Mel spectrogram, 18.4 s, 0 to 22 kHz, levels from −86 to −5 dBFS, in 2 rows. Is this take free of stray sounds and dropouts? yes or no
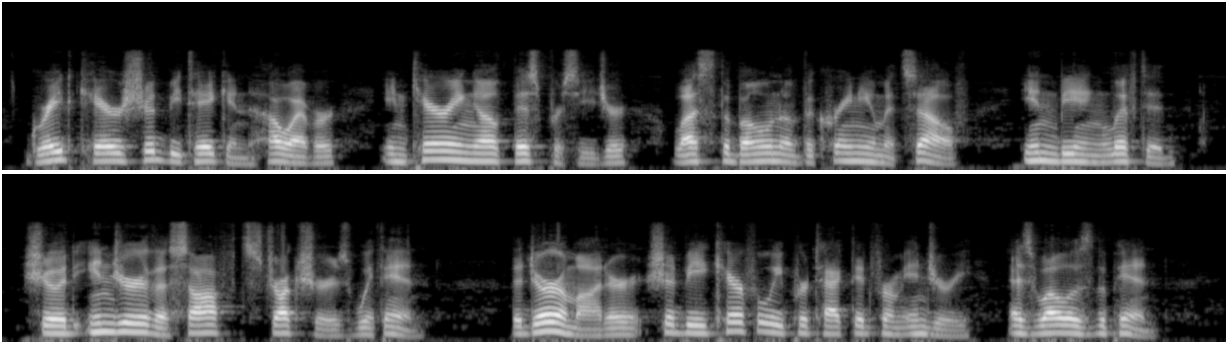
yes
